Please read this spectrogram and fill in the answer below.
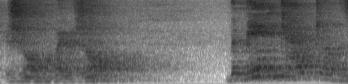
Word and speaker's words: Jean Valjean: One night, Jean Valjean, the word, the name in fact, is pronounced as, in French, Jean Valjean.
